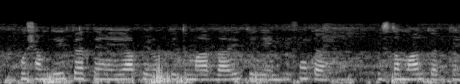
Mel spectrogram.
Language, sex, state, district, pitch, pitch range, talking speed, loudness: Urdu, female, Andhra Pradesh, Anantapur, 230 Hz, 220-240 Hz, 105 wpm, -20 LUFS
